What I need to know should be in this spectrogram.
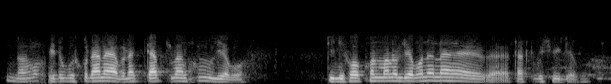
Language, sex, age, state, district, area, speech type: Assamese, male, 60+, Assam, Majuli, urban, conversation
